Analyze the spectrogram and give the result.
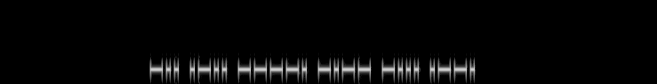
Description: Morse code, heard as a keyed tone, about 30 wpm, 700 Hz. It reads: DL9YBP
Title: DXCC-100 Call Signs - 6 Characters - Repeated 2x - 30wpm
